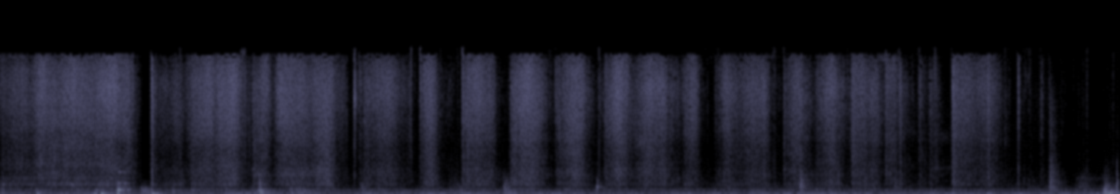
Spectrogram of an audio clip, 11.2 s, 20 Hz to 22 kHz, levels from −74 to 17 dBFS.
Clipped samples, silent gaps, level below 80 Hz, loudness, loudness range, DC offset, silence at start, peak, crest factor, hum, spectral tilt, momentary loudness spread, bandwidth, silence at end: under 0.1%; none; -44 dBFS; -35 LUFS; 5 LU; under 0.1%; 0 s; -16 dBFS; 22 dB; none; -2 dB/octave; 10 LU; 17 kHz; 0 s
